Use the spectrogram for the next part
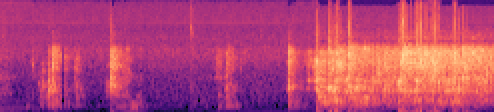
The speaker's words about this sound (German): Das ist eine laute Klospülung. Also ich würde sagen, da kann man schon ordentlich hinein... Da ist trotzdem alles weggespült.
